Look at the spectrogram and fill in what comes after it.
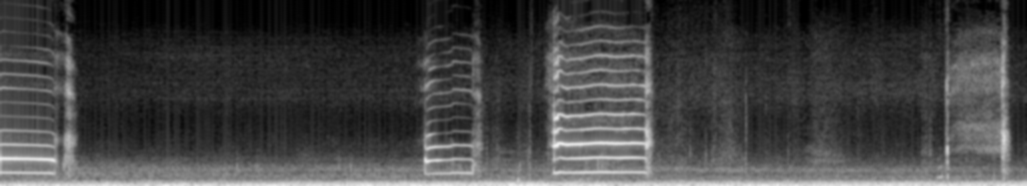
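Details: Four separate meows from the stray cat Hige Danshaku in a park: short, clear and tonal, the third longest and steadiest, the last softer and breathier, with long pauses and low background hum between.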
